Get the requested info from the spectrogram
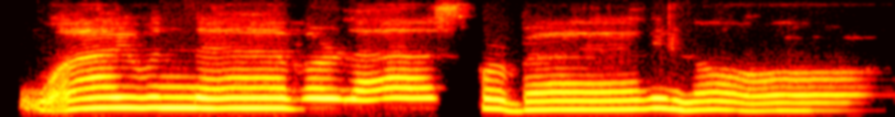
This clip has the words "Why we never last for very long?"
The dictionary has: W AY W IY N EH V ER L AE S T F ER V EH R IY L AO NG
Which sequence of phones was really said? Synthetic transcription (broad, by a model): W AY W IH N EH V ER L AE S T F ER B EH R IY L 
